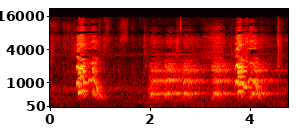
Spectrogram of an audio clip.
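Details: Dobermann from a breeder's L and M litters. Two sharp yelping cries open and close the recording, with a steady, high, drawn-out whine between them lasting over a second.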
